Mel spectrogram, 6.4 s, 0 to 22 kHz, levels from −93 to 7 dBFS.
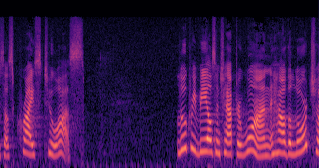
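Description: No faults heard anywhere in the clip.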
